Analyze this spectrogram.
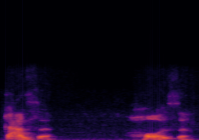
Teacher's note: o s aparece entre duas vogais ele tem um som de z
